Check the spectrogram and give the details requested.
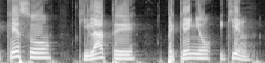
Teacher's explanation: The Q is always followed by U as in English, except for a few foreign words such as Iraq Although this word can also be spelled Iraq, since the sound of the Q is essentially identical to that of K. Like the P and K sounds, the Q is not aspirated.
